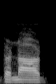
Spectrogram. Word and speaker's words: Bernard: it bernard bernard well the governor himself pronounced his surname barnard barnard and i know uh americans pronounce it bernard but use whichever version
